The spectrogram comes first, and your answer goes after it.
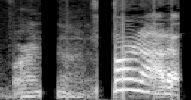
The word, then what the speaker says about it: Varnado: Varnado.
